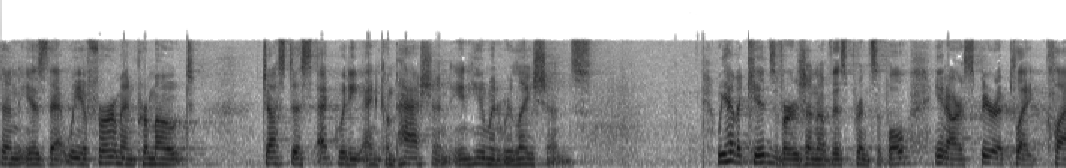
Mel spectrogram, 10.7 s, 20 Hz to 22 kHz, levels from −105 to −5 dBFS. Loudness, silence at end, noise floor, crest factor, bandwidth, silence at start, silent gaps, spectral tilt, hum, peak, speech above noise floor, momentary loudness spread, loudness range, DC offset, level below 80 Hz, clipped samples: -19 LUFS; 0 s; -45 dBFS; 18 dB; 9.4 kHz; 0 s; none; -3.5 dB/octave; none; -2 dBFS; 26 dB; 8 LU; 3 LU; under 0.1%; -56 dBFS; under 0.1%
